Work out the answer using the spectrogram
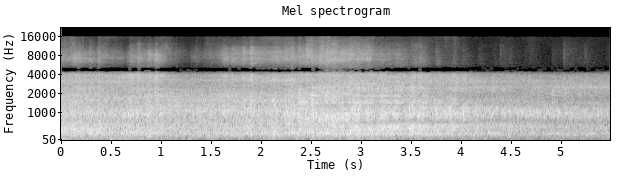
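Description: Freight train's cars rolling past on the rails: a steady noise of wheels on track that slowly fades as the end of the train passes and draws away.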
